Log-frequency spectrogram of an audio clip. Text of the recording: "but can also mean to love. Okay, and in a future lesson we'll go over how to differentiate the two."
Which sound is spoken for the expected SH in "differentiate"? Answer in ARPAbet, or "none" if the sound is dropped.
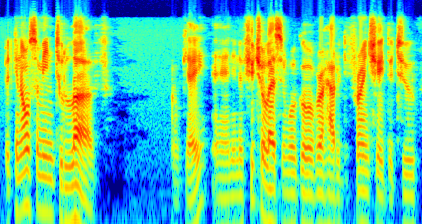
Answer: SH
